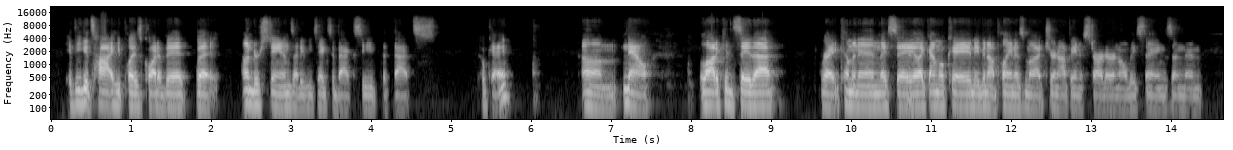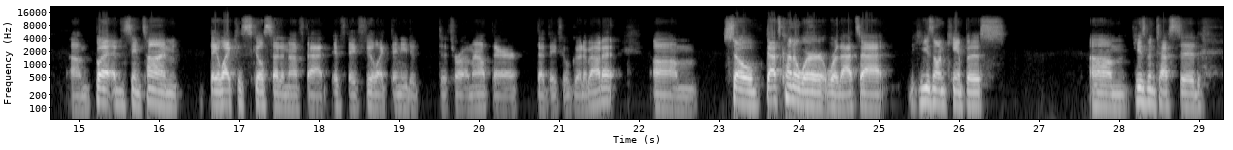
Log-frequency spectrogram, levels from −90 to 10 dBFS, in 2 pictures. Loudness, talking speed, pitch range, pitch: -17 LUFS, 205 wpm, 100-115 Hz, 105 Hz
